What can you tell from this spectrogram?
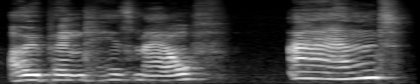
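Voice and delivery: slow, rising suspense build. A narrator's reading. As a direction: draw it out before the bite. Suspense building before crunch.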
